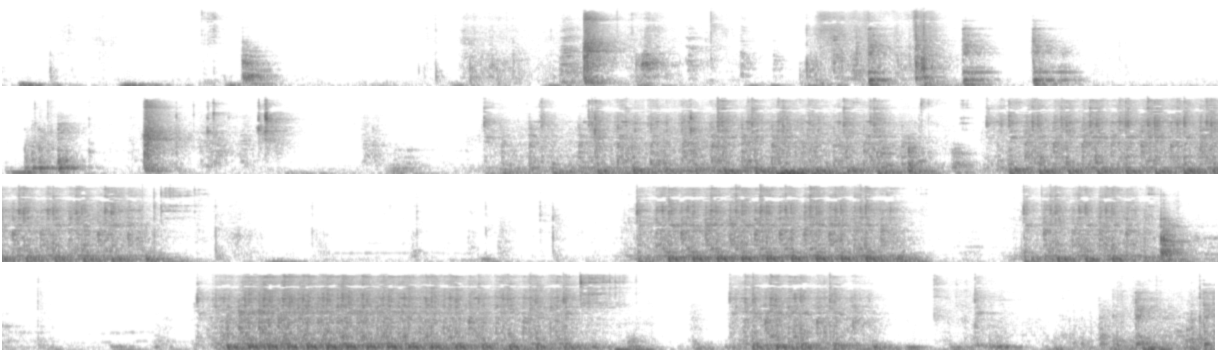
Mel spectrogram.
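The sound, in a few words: sewing machine sewing zipper seam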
